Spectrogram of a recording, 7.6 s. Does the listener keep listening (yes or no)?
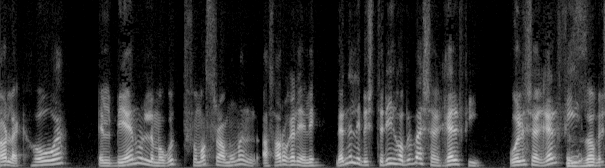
yes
